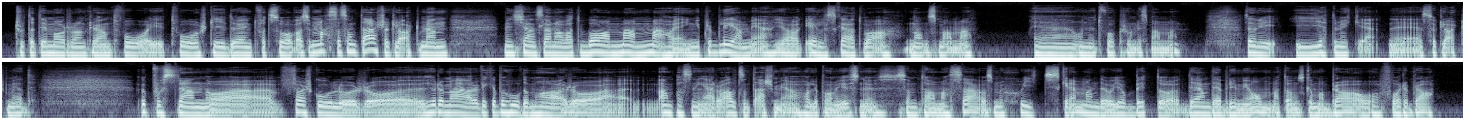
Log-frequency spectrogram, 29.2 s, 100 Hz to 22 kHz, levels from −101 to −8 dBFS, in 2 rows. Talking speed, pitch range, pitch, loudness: 215 wpm, 145-170 Hz, 155 Hz, -22 LUFS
